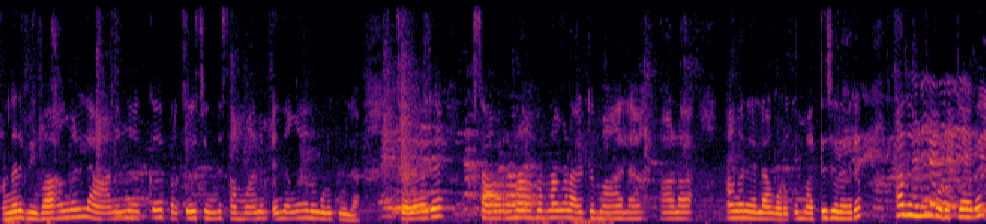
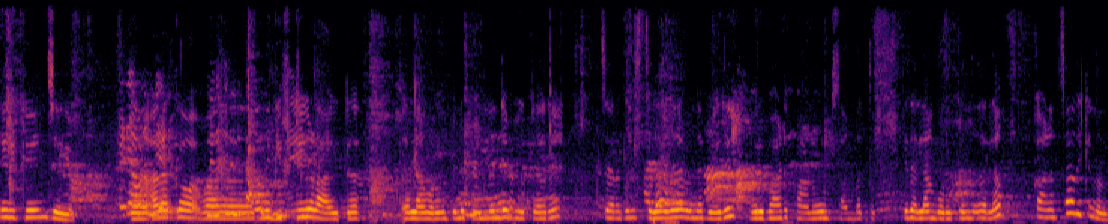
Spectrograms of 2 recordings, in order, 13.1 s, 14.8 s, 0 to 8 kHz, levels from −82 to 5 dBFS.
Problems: background sounds at intervals, background conversations at intervals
